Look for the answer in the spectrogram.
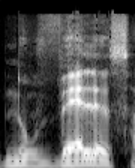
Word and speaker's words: Novelis: 40% des Aluminiumblechs in den Vereinigten Staaten wird von der Firma Nöllis erfüllt für die US-Autoindustrie. Ford ist einer der größten Abnehmer, und hier aufgrund eines Brands also wird es zu Ausfällen kommen. Novelis heißt das Unternehmen, hier nochmal korrekt ausgesprochen.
